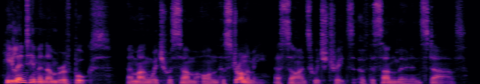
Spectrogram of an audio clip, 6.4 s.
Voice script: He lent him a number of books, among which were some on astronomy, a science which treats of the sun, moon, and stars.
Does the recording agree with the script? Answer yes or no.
yes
